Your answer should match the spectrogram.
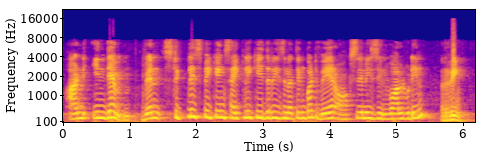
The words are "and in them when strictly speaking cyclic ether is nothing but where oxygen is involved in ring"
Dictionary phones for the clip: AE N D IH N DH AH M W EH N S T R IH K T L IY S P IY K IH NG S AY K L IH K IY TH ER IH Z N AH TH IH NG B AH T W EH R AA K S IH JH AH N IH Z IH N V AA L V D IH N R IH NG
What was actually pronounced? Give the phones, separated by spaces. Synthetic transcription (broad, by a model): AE N D IH N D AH M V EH N S T R IH K T L IY S P IY K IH NG S AY K L IH K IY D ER IH Z N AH T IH NG B AH T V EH R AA K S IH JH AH N IH Z IH N V AA L V D IH N R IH NG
